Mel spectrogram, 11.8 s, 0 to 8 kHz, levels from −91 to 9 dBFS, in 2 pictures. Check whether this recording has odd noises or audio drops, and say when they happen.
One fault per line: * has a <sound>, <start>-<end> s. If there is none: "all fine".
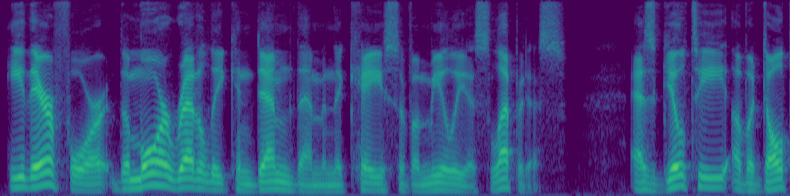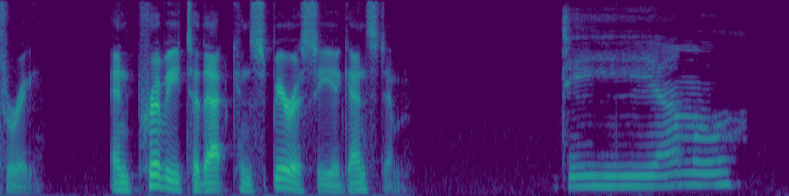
* has a sigh, 10.1-11.5 s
